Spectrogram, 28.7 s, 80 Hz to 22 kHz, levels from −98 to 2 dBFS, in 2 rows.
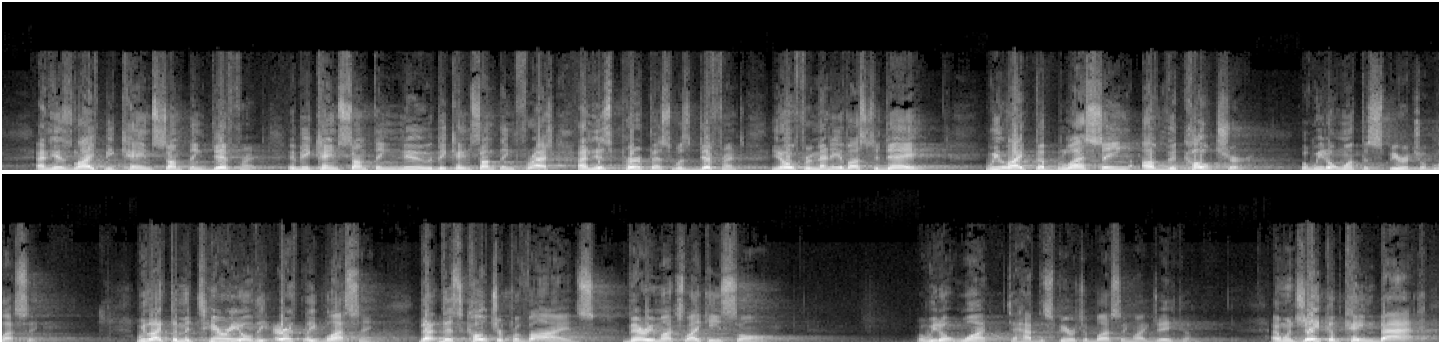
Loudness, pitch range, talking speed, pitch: -15 LUFS, 170-230 Hz, 150 wpm, 200 Hz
